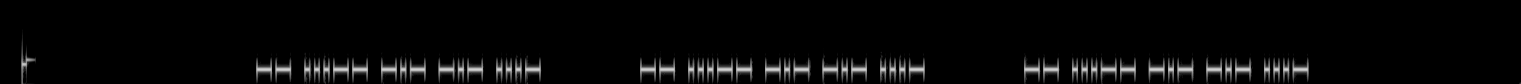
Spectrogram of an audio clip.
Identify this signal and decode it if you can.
Morse code, heard as a keyed tone, about 25 wpm, 700 Hz. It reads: M3KKV M3KKV M3KKV
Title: DXCC-100 Call Signs - 5 Characters - Repeated 3x - 25wpm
